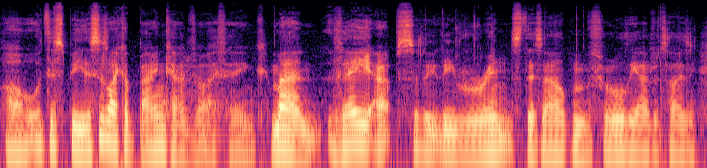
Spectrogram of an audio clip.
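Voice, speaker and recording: A man's voice: medium pitch, normal speed, creaky, darkish tone. A British man chatting casually while he draws on a live stream, musing aloud with lots of filler words. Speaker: animation streamer.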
